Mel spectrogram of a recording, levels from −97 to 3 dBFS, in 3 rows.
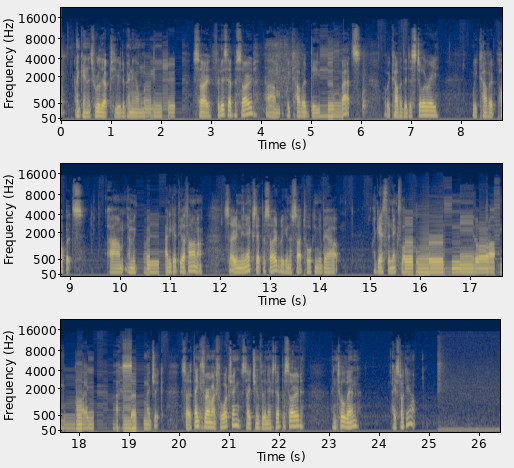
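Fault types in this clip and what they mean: Robotic sound from repeated short buffers: new audio likely arrived too seldom, so playback looped roughly 10 ms chunks in place of the missing material, stamping a rigid 100 Hz metallic buzz over nearly everything in four stretches, the longest from 15.64 to 19.36 s.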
